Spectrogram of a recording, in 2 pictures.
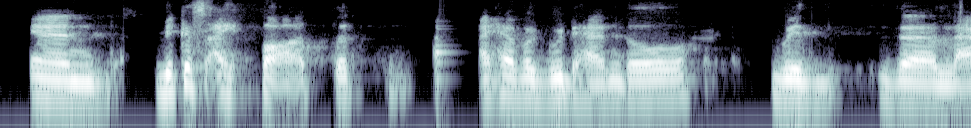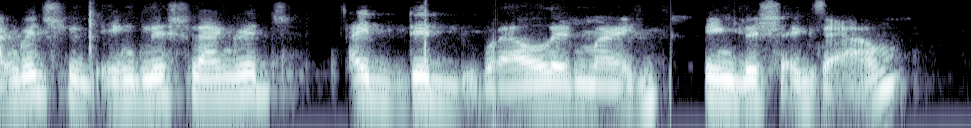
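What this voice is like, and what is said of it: Non-native accented English. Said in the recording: “they don't understand my accent, and I have to repeat what I'm saying 3 times”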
